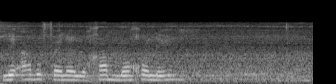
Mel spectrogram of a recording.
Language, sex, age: Tswana, female, 20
